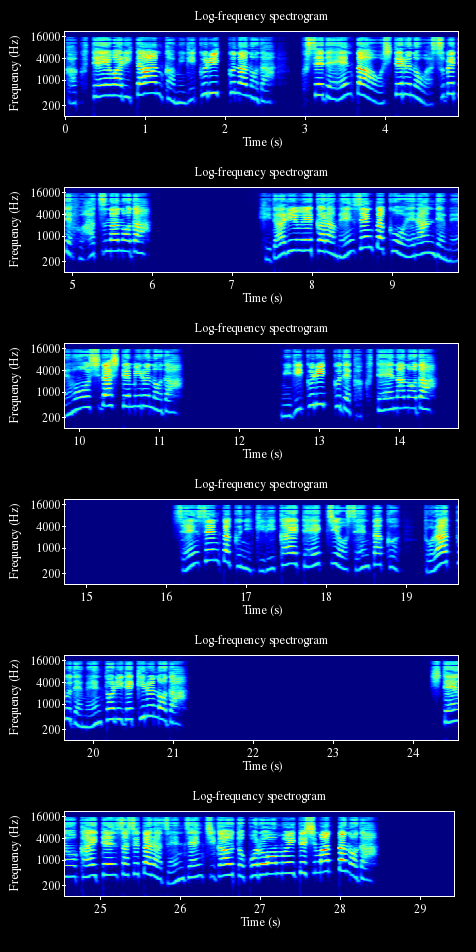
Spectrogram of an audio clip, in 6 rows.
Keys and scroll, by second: 0.0 Tab, 0.8 Return, 3.0 Return, 6.5 Escape.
